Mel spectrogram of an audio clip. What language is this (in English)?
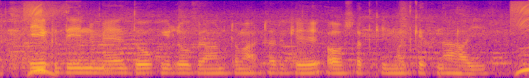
Bhojpuri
